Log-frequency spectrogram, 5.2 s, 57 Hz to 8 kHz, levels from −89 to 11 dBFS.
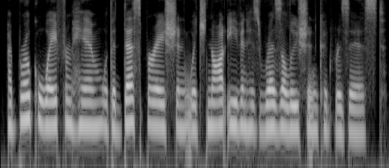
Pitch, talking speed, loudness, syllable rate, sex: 185 Hz, 175 wpm, -20 LUFS, 5.0 syllables/s, female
